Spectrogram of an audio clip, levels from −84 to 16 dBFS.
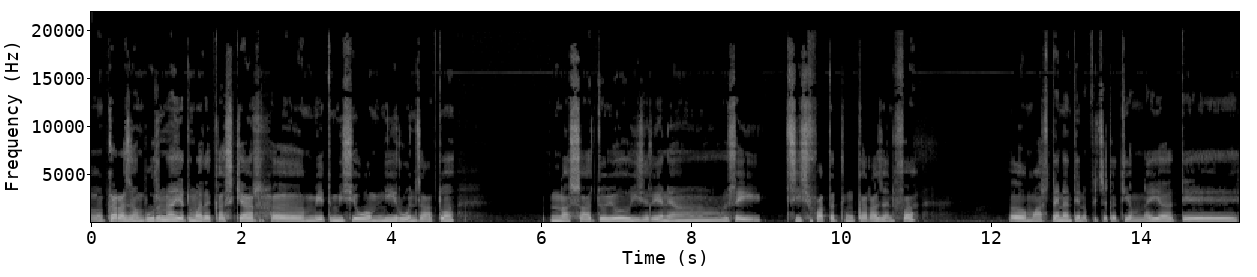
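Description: No technical faults are audible anywhere in the recording. The speech carries on without any break or audible problem.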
